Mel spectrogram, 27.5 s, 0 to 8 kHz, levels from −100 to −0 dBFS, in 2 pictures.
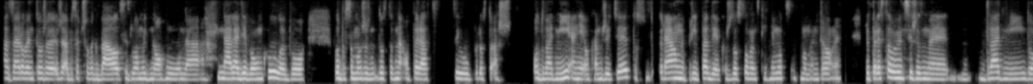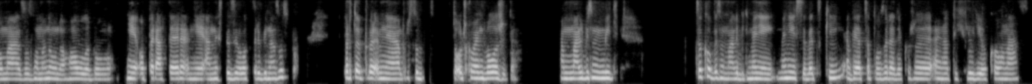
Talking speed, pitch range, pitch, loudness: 205 wpm, 190-210 Hz, 195 Hz, -25 LUFS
